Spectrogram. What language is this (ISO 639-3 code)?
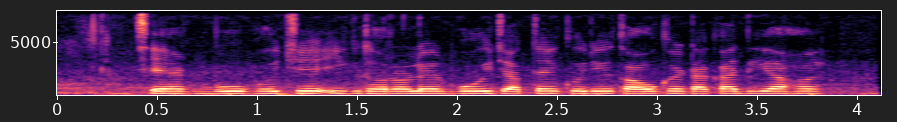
ben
